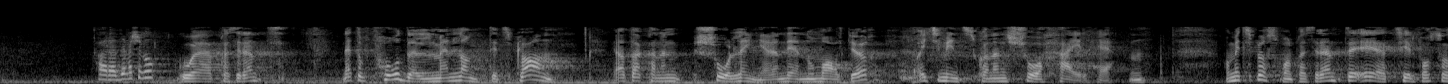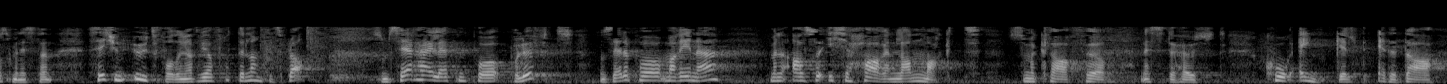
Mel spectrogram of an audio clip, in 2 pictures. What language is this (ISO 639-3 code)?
nno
